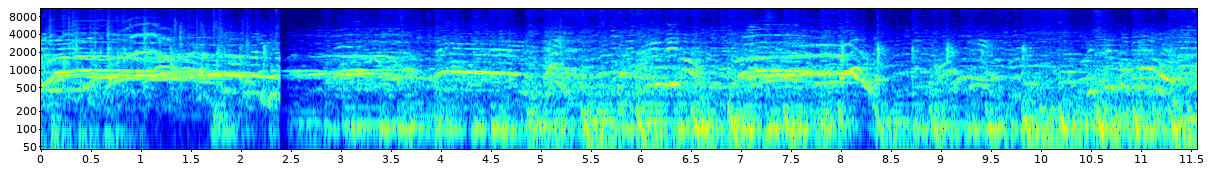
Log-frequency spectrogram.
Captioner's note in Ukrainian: оплески; оплески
